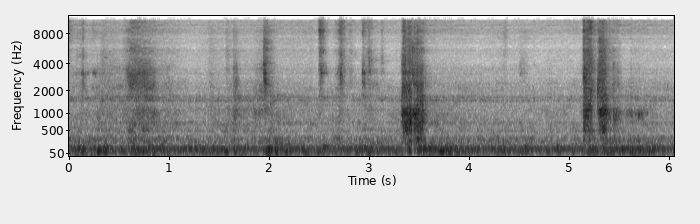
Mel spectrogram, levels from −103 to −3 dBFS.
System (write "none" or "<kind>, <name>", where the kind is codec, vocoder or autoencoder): codec, SNAC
